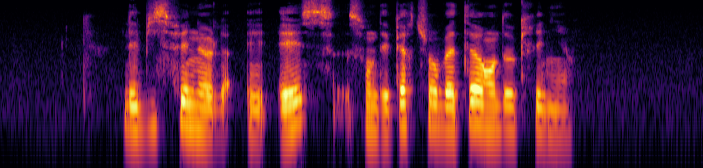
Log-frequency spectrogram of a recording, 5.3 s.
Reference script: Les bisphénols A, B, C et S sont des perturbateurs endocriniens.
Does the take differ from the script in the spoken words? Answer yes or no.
yes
